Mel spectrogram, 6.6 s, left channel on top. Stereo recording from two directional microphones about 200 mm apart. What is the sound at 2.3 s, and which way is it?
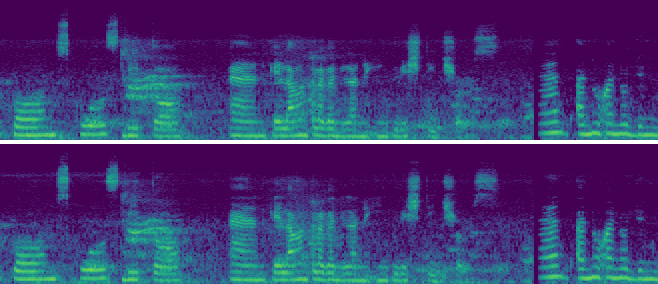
A woman's voice, 10° right (ahead or behind).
